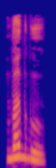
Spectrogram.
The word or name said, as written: ಬಗ್ಗು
